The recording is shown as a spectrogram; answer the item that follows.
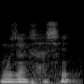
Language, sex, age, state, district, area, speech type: Bodo, male, 30-45, Assam, Kokrajhar, rural, spontaneous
